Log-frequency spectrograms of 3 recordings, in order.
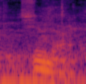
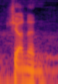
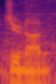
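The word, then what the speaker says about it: Junon: headed to is that junan Shinra territory come on I thought it was pronounced junun when I was younger also Johnny Greenwood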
